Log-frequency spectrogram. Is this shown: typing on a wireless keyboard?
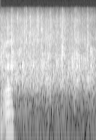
no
